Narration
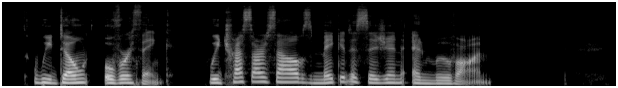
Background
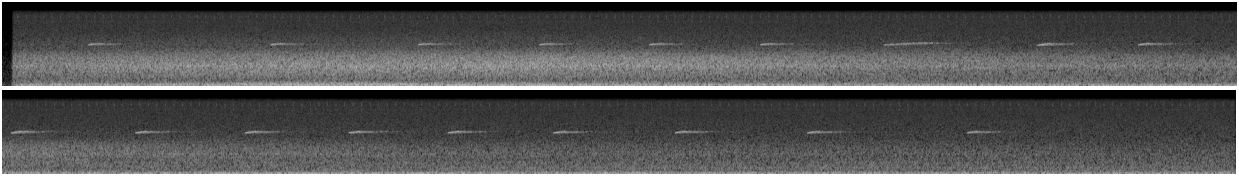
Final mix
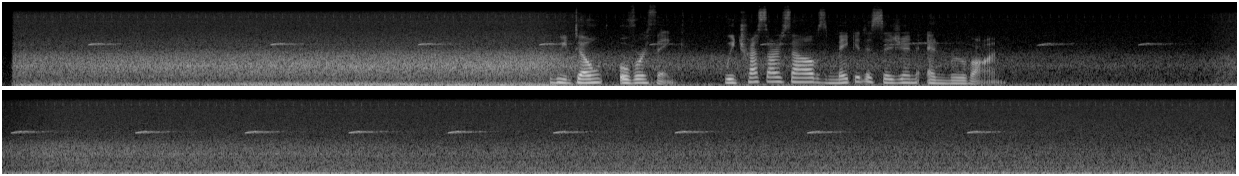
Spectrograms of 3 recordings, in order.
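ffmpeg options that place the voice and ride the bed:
ffmpeg -i stem1.wav -i stem2.wav -filter_complex "[0:a]adelay=5150,volume=-2dB[link_01];[1:a]volume=7.5dB,afade=type=out:start_time=5.27:duration=0.69:silence=0.281838,afade=type=in:start_time=12.02:duration=0.95:silence=0.223872[link_02];[link_01][link_02]amix=inputs=2:normalize=0" out.wav

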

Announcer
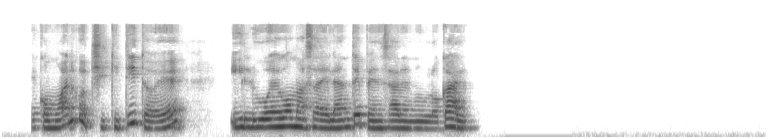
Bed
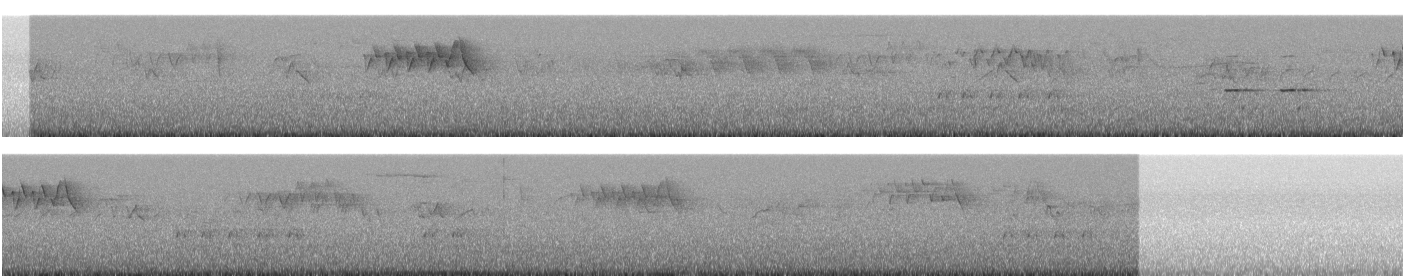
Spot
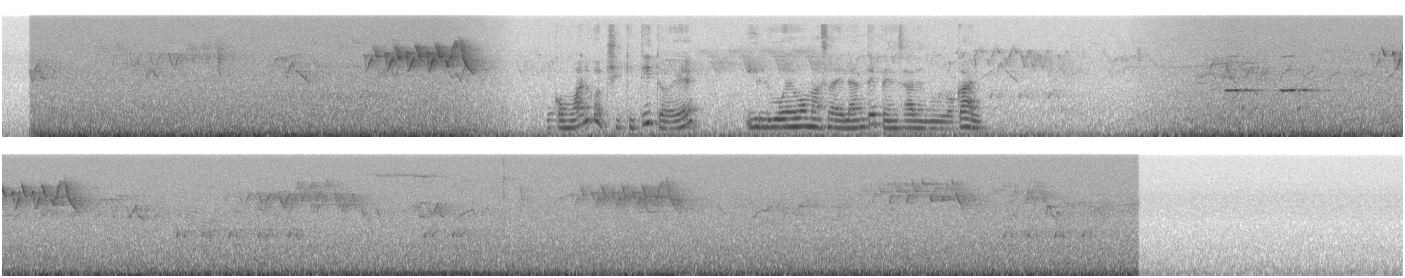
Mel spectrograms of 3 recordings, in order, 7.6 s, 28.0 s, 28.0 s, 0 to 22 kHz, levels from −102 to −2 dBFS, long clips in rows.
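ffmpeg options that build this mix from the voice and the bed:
ffmpeg -i stem1.wav -i stem2.wav -filter_complex "[0:a]adelay=5150,volume=-4dB[link_01];[1:a]volume=9.5dB,afade=type=out:start_time=4.35:duration=0.78:silence=0.199526,afade=type=in:start_time=11.23:duration=1.07:silence=0.223872[link_02];[link_01][link_02]amix=inputs=2:normalize=0" out.wav

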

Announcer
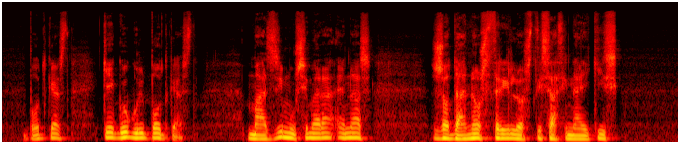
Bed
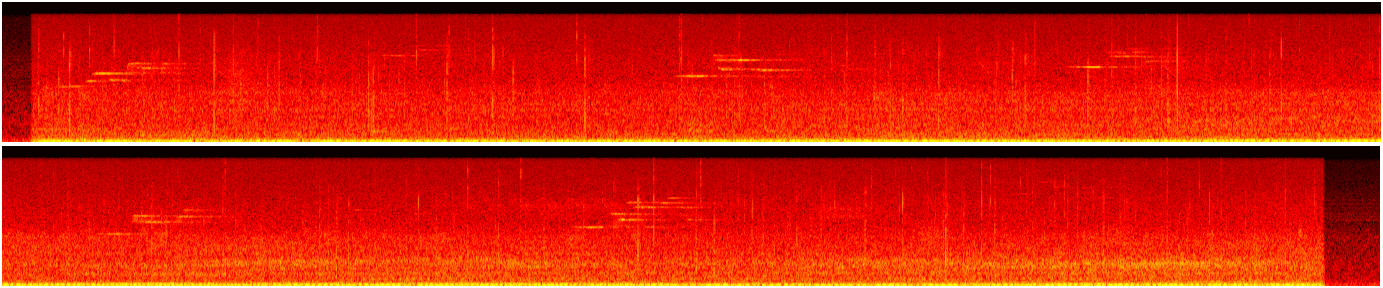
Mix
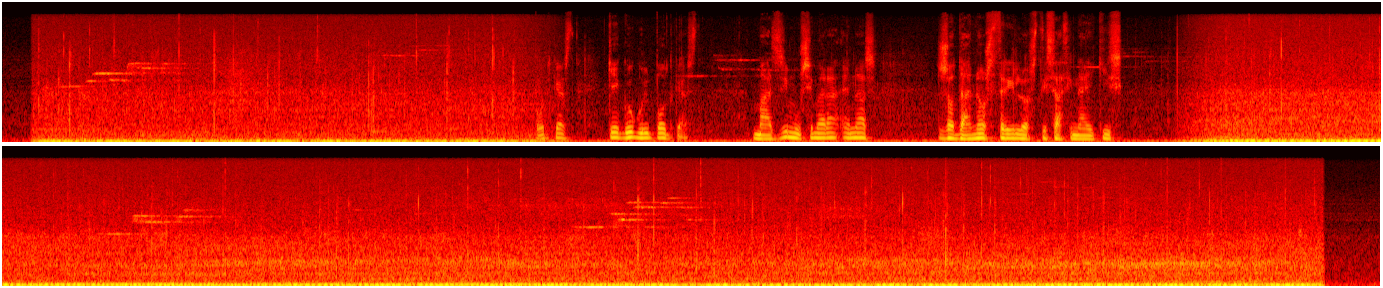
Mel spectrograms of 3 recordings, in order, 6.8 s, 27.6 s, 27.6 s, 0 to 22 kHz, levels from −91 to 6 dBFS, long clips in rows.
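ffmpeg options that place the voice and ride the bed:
ffmpeg -i stem1.wav -i stem2.wav -filter_complex "[0:a]adelay=5050,volume=0dB[link_01];[1:a]volume=15.5dB,afade=type=out:start_time=5.11:duration=0.59:silence=0.141254,afade=type=in:start_time=11.71:duration=0.54:silence=0.0944061[link_02];[link_01][link_02]amix=inputs=2:normalize=0" out.wav

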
